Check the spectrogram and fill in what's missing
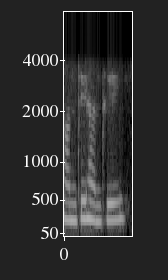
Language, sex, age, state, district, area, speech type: Punjabi, female, 18-30, Punjab, Fatehgarh Sahib, rural, conversation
